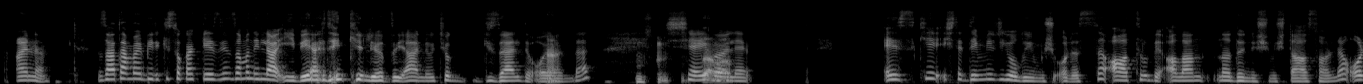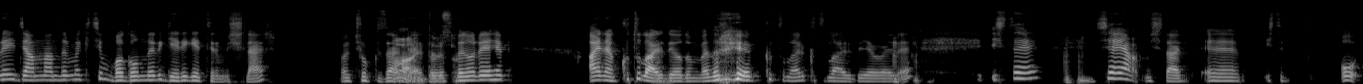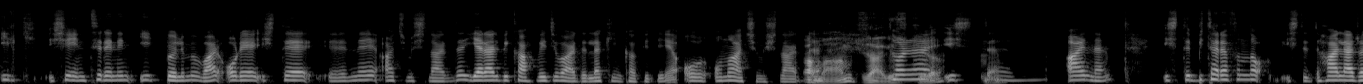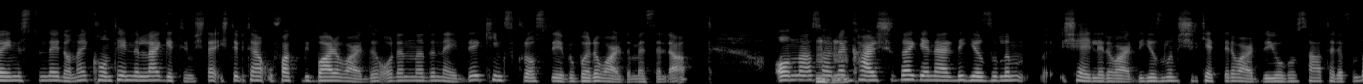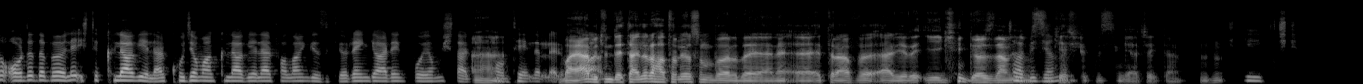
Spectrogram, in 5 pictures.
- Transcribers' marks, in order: other background noise; laughing while speaking: "iyi bir yer denk geliyordu"; tapping; chuckle; laughing while speaking: "oraya hep"; chuckle; giggle
- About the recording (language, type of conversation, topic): Turkish, podcast, Bir yerde kaybolup beklenmedik güzellikler keşfettiğin anı anlatır mısın?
